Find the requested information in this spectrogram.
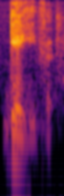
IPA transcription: ˈgāv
